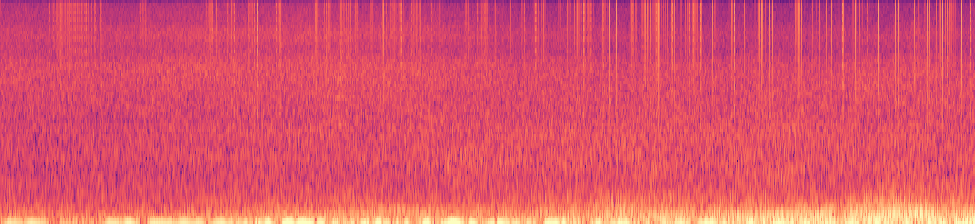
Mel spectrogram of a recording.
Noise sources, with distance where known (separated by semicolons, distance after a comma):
medium-sounding engine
